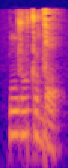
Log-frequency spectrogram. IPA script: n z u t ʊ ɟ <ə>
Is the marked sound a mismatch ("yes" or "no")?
yes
